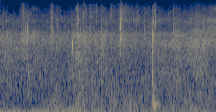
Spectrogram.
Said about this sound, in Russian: С таким ветром бесполезно.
